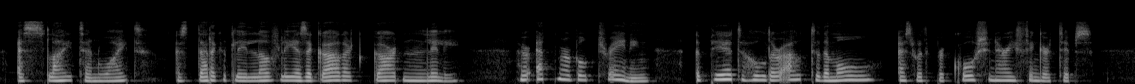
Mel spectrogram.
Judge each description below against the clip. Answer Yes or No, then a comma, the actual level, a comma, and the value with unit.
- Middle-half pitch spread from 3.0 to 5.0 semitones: No, narrow, 2.6 semitones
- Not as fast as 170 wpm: Yes, average, 150 wpm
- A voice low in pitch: No, medium, 180 Hz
